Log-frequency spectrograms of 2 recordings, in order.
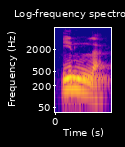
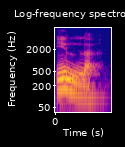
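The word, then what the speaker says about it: إِلَّا: Za tanazzalu warruhu atau dalam lafaz illa nah ini pun perlu diekan illa Kenapa yang setiap huruf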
